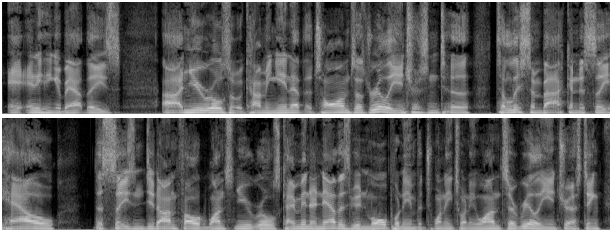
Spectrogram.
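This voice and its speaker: An Australian man hosting a podcast in casual talk, with a monotone delivery. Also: medium pitch, no room sound, studio quality. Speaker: podcast host.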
